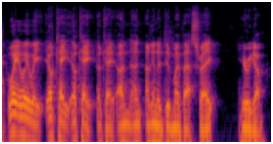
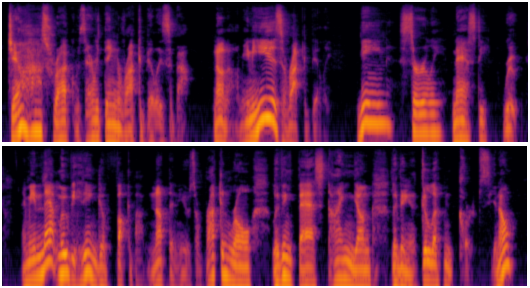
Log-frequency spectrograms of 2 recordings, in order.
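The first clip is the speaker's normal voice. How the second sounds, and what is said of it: Christian Slater impression. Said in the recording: “Christian Slater accent ... your imitation”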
